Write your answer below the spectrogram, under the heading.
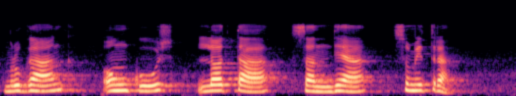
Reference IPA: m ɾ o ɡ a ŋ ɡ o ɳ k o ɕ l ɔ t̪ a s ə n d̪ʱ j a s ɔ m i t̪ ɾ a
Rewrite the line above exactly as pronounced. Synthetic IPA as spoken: m ɾ u ɡ a ŋ k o ŋ k u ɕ l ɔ t̪ a s ə n d̪ʱ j a s u m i t̪ ɾ a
